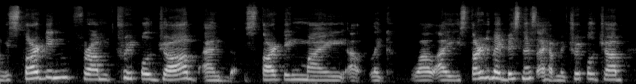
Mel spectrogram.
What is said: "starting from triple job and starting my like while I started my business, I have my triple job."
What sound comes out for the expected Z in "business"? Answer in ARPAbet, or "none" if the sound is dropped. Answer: S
